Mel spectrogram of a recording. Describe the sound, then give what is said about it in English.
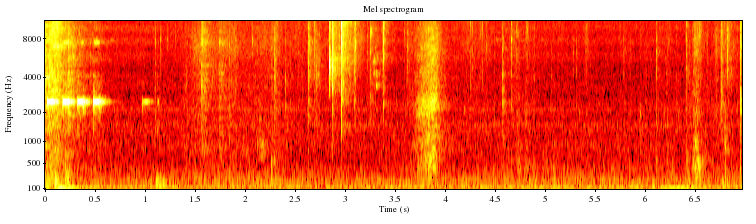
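A debate timer alarm goes off at the start, marking the end of an opening statement, with a quick burst of shrill electronic beeps and one short final chirp, then only faint rustling and a few soft clicks follow. “That's time.”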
